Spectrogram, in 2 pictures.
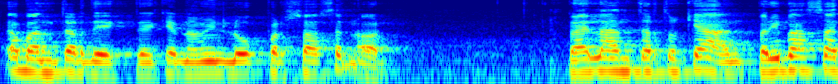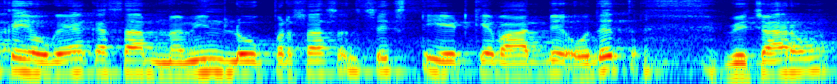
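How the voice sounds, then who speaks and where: A man's voice: on the high side, darkish tone. A man teaching a civil service exam class, often asking questions and answering them himself, and telling students to learn definitions by heart. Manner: addresses students as friends, tells them to memorize. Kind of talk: lecture.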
